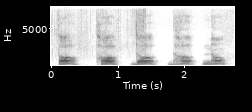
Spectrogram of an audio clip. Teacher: हमारी जीभ दांतों से टकरा रही है तो वो दंत है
